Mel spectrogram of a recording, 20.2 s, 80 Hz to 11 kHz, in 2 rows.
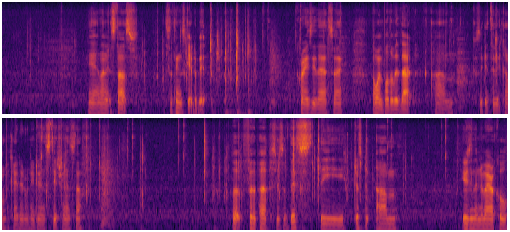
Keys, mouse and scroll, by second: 0.6-1.2 scroll down 4, 1.2-3.1 scroll down 7, 1.9-3.1 scroll up 2, 3.1-4.1 scroll up 6, 5.7 right click, 6.3 right click, 6.5 right click, 7.5-8.7 scroll up 8, 8.7 right click, 9.6 g, 10.8 click, 11.0 shift+middle click, 11.3-11.6 scroll down 3, 11.7 shift+middle click, 12.5 right click, 12.7 g, 13.6 click, 14.2-14.5 scroll down 2, 14.2 a, 14.5 shift+middle click, 14.9-15.3 scroll down 1, 15.3 shift+middle click, 15.6-16.7 scroll up 8, 15.8 shift+middle click, 16.8 shift+middle click, 17.5 right click, 17.9 g, 18.8 click.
